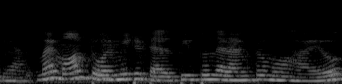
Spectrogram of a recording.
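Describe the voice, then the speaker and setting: With audible room echo and noticeable background noise, a woman speaks at a fairly high pitch with ordinary pitch variation. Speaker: comedian. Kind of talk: stand-up. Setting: stage with audience.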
